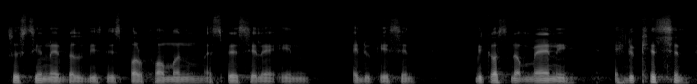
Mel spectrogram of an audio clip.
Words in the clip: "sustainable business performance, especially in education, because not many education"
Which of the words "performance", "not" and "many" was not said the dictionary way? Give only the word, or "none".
performance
